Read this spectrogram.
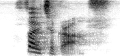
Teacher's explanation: Photograph, the stress is on the first part.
